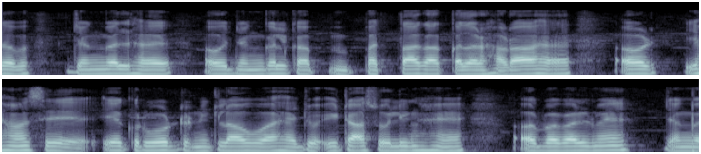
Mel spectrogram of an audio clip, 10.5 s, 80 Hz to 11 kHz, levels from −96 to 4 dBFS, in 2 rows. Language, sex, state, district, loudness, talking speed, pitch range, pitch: Hindi, male, Bihar, Kishanganj, -24 LUFS, 160 wpm, 135-140 Hz, 140 Hz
